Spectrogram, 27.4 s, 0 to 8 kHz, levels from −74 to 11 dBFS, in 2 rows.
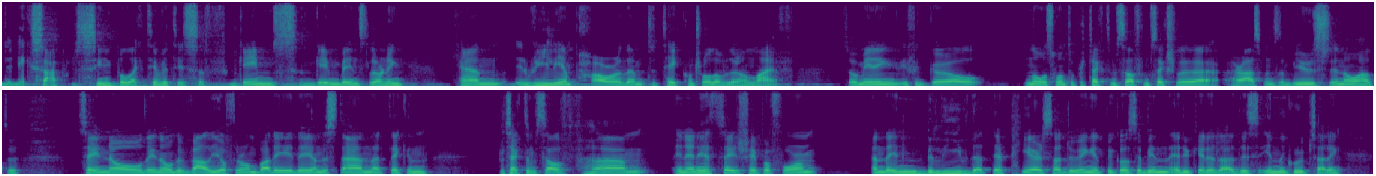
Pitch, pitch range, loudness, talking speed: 120 Hz, 115-135 Hz, -22 LUFS, 175 wpm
